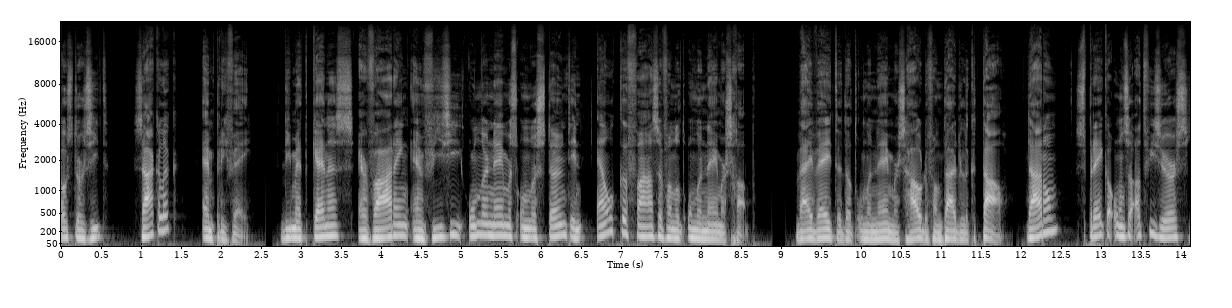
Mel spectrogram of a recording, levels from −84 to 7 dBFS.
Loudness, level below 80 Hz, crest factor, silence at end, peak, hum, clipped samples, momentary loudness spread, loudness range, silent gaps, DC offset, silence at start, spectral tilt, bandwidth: -17 LUFS; -40 dBFS; 16 dB; 0.05 s; 0 dBFS; none; under 0.1%; 9 LU; 2 LU; 2.55-2.64 s, 8.88-9.05 s, 11.89-11.94 s; under 0.1%; 0 s; -6 dB/octave; 18 kHz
